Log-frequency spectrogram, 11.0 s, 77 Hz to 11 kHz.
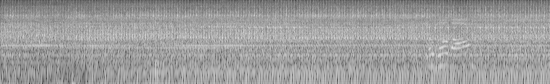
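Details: Kubota M15GX engine idling steadily after a full engine rebuild, no coolant added yet; even clatter with no misses, hunting or knocks; owner wants to gauge actual oil pressure; normal idle.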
